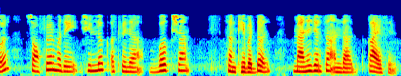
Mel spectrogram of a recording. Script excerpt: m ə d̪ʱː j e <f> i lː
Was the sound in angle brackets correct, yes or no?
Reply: no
